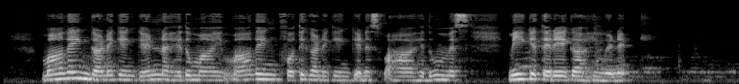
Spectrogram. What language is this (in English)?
Divehi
